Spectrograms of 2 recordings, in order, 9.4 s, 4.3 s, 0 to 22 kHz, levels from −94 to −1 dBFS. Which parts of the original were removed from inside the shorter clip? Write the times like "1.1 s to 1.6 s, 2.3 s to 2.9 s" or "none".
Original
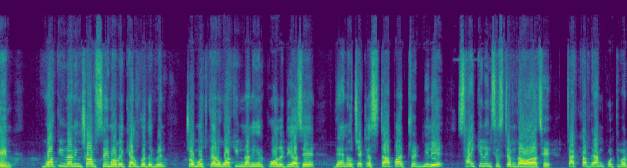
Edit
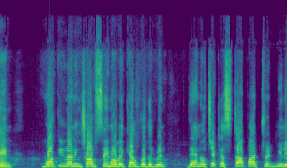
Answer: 2.7 s to 4.9 s

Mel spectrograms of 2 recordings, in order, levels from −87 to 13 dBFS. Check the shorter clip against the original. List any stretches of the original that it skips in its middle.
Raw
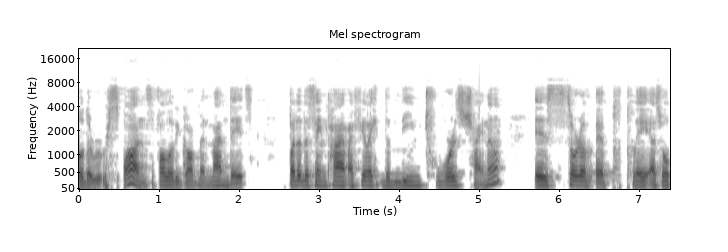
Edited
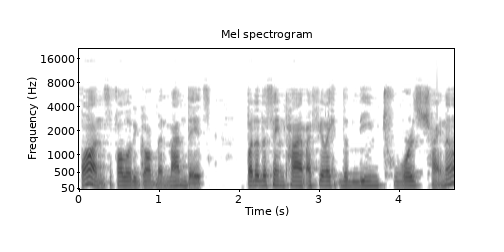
none

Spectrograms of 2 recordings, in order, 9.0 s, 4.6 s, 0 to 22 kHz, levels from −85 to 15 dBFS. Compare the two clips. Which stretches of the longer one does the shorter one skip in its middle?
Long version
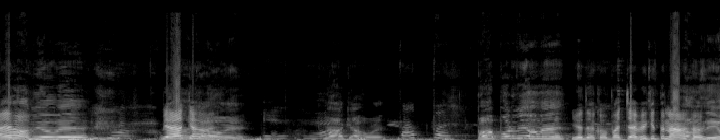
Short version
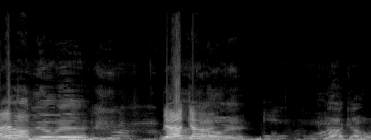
none

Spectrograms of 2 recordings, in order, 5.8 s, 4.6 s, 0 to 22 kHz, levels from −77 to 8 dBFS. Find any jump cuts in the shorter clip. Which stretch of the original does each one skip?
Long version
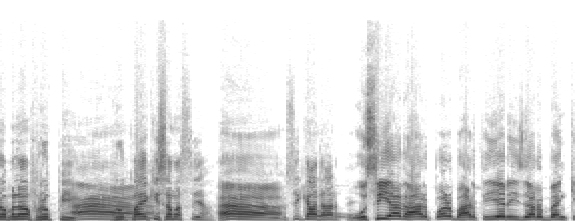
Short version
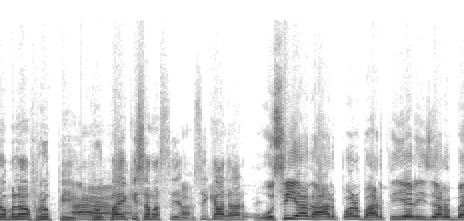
0.8 s to 1.0 s, 2.1 s to 2.8 s

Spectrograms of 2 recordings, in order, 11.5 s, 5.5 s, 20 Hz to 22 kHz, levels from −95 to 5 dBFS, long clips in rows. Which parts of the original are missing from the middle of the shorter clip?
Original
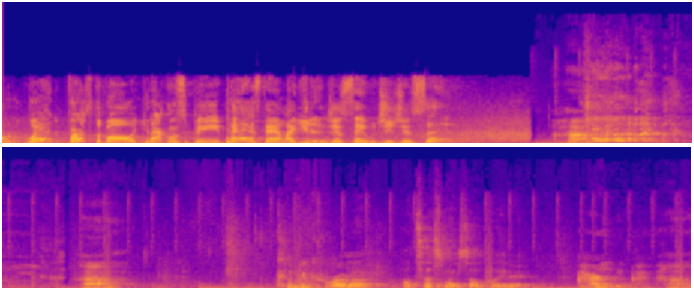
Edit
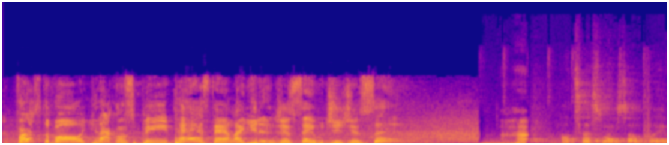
4.8 s to 8.8 s

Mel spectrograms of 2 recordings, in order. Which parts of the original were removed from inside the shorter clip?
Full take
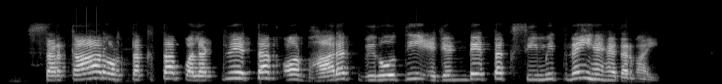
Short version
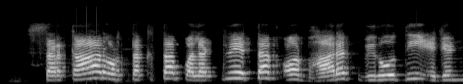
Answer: none

